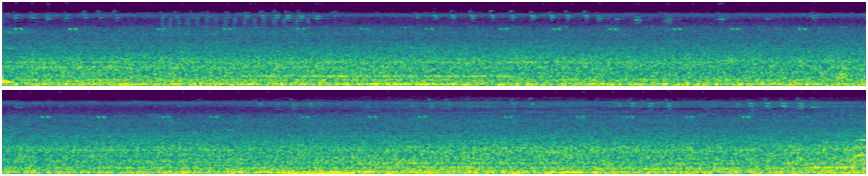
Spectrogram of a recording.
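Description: Outdoor ambience of insects chirping steadily, a faint high chirp repeating a little more than twice a second, over a low steady rumble.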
